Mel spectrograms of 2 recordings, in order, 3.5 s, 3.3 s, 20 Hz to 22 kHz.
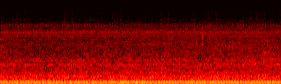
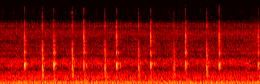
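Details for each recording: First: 2024 Ford Bronco after the banging rattle inside the driver door was fixed: steady low engine and road rumble with no knocking or rattling from the door. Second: 2024 Ford Bronco, only days old, driving: light uneven tapping knocks about three a second over low road rumble, something banging front to back inside the driver door panel; not the window, seat belt buckle or hard top.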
